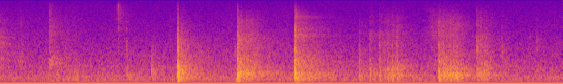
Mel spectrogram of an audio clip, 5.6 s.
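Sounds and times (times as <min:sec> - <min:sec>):
knocking on stairs: 0:01.5 - 0:05.0.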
